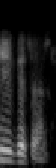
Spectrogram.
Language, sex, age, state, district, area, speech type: Urdu, male, 60+, Uttar Pradesh, Gautam Buddha Nagar, urban, conversation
